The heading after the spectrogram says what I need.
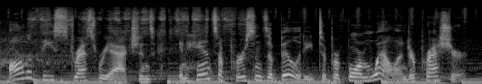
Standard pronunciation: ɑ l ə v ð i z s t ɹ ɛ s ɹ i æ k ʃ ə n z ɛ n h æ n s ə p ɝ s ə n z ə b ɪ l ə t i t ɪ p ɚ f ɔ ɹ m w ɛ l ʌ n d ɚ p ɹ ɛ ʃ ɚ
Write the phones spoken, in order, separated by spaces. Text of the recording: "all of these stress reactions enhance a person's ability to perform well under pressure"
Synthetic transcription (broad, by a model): ɑ l ə v ð i z s t ɹ ɛ s ɹ i æ k ʃ ə n z ɛ n h æ n s ə p ɝ s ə n z ə b ɪ l ə t i t ɪ p ɚ f ɔ ɹ m w ɛ l ʌ n d ɚ p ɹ ɛ ʃ ɚ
